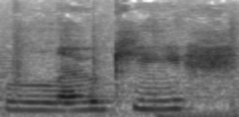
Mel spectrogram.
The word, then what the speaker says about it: Loki: L name here is Loki spell l-o-k-i low-key this is cute but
